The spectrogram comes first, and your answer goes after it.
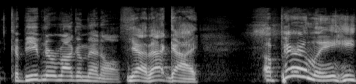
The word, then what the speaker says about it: Khabib Nurmagomedov: Khabib Nurmagomedov.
